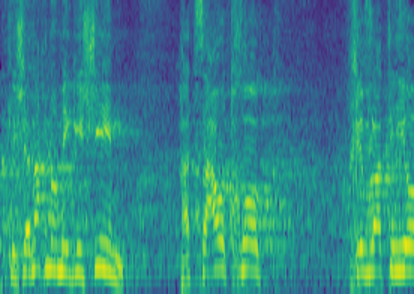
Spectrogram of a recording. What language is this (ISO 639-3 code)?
heb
